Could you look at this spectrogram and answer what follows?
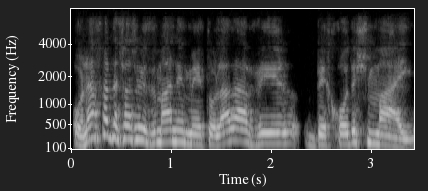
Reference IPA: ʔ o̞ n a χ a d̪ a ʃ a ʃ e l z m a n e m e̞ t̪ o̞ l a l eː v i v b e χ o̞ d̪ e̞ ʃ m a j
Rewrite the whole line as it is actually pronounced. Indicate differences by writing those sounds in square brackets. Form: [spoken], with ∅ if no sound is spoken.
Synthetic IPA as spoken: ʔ o̞ n a χ a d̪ a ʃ a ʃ e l z m a n e m e̞ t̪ o̞ l a l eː v i [ʁ] b e χ o̞ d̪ e̞ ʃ m a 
